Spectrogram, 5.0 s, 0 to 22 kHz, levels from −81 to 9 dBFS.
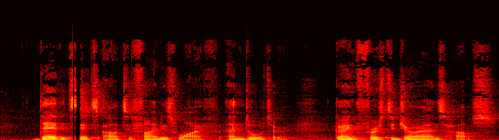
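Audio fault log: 0.69–0.81 s: damaged data in a compressed stream. The speech is disrupted for about 0.11 s. Corrupted bytes in the encoded frames there left the decoder misreading them and losing sync until it found the next valid frame header.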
